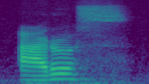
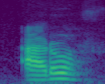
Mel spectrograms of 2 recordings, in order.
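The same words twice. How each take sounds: First: The final z is pronounced as a sharp s. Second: The final z is pronounced as a th sound. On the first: This is how it is said in Latin America. "중남미에서는 쌍시오" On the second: This is how it is said in Spain. "또는 아로스 해주시면 되는 거예요"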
